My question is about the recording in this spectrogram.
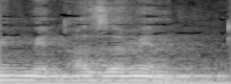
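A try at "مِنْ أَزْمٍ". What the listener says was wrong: Bukan min azamin, min azmin. Bisukuni zai, min azmin.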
